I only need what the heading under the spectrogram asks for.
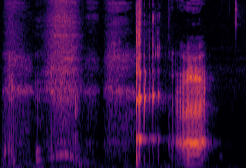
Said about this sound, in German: Ich dachte mir, wir furzen jetzt an. Was so äh, passend ist.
